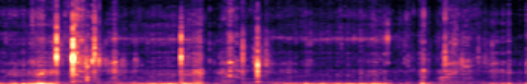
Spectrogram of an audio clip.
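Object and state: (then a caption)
Dry bar soap being shaved. A box-cutter blade shaves a solid oval bar of dry white soap held in the hand, scraping and carving off white curls that pile up beside it. The scraping sounds bright and crisp, with soft crumbly crackling and a few sharp clicks as the blade bites into the bar.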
